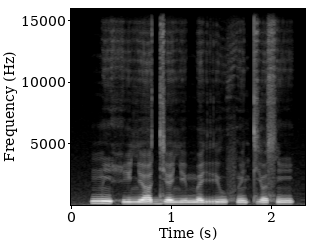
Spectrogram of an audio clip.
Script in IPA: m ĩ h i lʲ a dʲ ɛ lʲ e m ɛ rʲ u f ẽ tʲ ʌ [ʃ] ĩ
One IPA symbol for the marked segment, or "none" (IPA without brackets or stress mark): s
